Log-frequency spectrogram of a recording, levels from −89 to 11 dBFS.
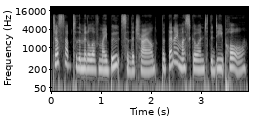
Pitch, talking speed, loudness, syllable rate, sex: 215 Hz, 305 wpm, -17 LUFS, 5.7 syllables/s, female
